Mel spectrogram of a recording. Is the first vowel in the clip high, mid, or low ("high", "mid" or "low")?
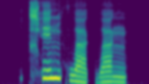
mid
